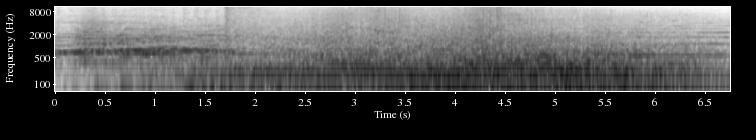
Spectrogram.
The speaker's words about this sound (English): they're interrupted by low-flying planes dropping leaflets. War has broken out.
